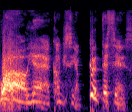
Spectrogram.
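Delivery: abrupt, sudden, loud, enthusiastic, excited burst. Retelling how a teacher broke a lulling voice: imitating a sudden excited outburst. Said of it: "and then suddenly he'd go".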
